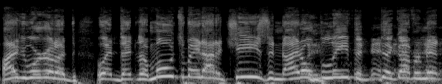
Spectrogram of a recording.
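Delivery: high, wild-eyed conspiracy theorist voice; conspiracy nut voice. Retold or imitated. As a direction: play a frantic tinfoil-hat caller. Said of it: "guys wearing tinfoil hats going like".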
